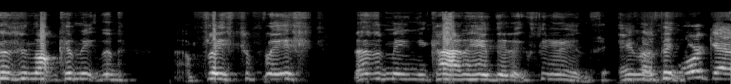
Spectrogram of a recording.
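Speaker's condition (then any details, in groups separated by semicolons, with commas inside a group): Cerebral palsy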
